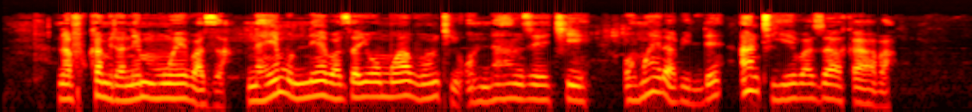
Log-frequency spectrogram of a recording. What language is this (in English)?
Ganda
